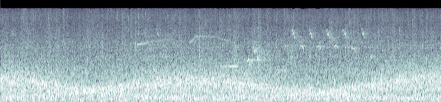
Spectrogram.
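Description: Steady rush of flowing water that swells and eases slowly. A bird calls faintly a few times in the middle, ending with a quick run of short high chirps.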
